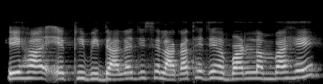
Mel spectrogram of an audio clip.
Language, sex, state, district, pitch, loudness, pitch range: Chhattisgarhi, female, Chhattisgarh, Jashpur, 280 Hz, -16 LUFS, 260-290 Hz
